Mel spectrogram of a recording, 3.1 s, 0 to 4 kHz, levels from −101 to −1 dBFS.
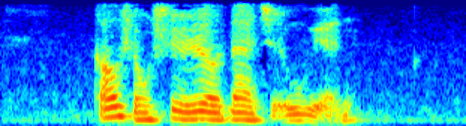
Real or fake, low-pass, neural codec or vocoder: real; 3.6 kHz; none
